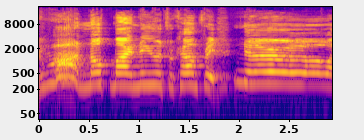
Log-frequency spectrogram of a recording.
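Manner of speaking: high, loud, slow mock wail; mock scream. Imitating the classmate learning about Swedish arms, mock screaming wail. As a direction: ham up a shocked breakdown. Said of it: "started screaming and crying".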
